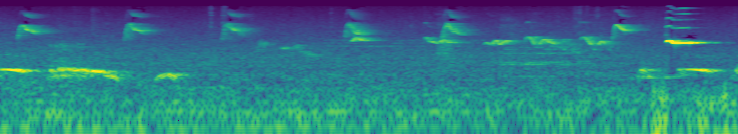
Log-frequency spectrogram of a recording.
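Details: Male lure bird singing: a low warbling phrase, then thin high downslurred notes and mid-pitched whistles repeated at an even pace, ending in one loud clear whistle.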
